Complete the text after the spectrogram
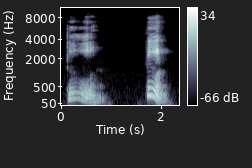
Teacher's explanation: we have two vowels together beinging we have the Y sound in the middle to connect the vowels being not beinging it's a very soft sound beinging beinging in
